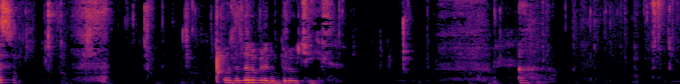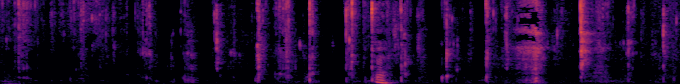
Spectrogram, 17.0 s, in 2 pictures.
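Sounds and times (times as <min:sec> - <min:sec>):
person biting and chewing: 0:07.0 - 0:17.0
small crunches: 0:07.1 - 0:12.4.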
